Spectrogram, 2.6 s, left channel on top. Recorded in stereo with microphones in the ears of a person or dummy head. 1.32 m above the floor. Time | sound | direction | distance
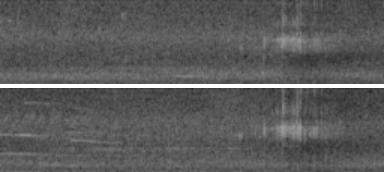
1.5 | chewing | 10° right (ahead or behind) | 1.7 m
